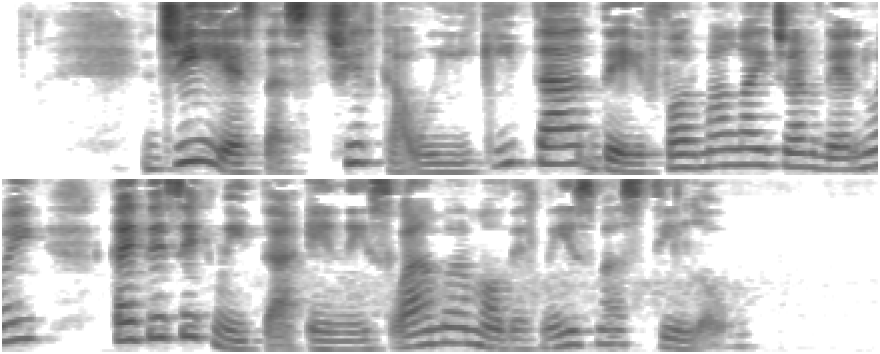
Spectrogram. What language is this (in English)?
Esperanto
